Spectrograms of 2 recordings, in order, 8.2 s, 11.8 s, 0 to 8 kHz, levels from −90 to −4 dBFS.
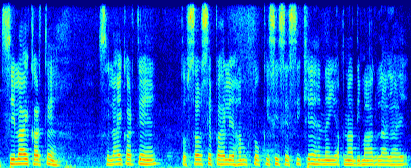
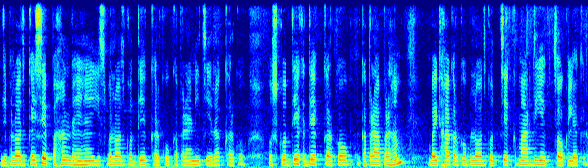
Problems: none marked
